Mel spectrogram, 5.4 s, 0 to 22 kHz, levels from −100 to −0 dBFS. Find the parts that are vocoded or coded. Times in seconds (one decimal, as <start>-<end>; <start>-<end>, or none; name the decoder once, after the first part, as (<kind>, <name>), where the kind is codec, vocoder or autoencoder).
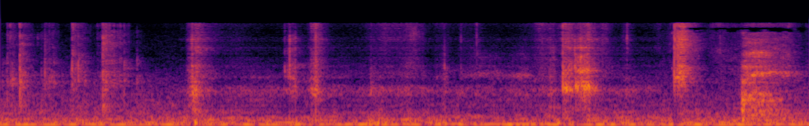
1.2-4.4 (codec, SNAC)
